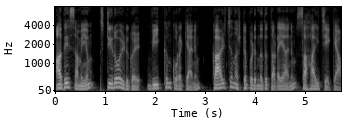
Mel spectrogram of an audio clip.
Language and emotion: Malayalam, neutral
